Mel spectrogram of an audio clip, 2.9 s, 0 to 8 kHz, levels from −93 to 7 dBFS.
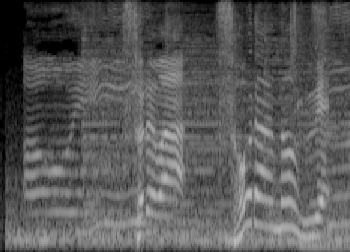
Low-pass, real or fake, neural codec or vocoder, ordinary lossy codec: none; real; none; none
